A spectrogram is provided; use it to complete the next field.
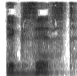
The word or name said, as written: exist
